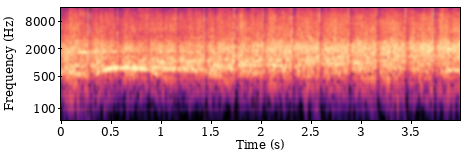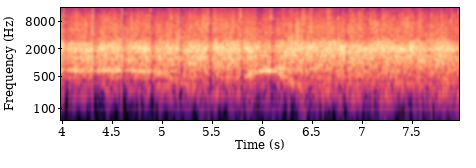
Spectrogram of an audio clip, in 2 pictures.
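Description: Loud, continuous crowd applause during a motivational speech, a dense wash of clapping from a large audience, steady throughout with faint cheers rising now and then.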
